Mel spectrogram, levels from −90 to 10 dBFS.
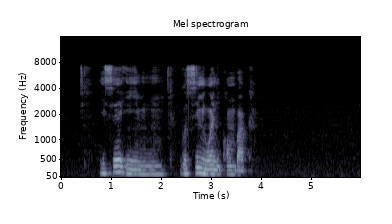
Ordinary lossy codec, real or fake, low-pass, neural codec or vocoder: none; real; 7.2 kHz; none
